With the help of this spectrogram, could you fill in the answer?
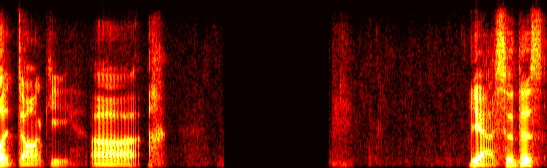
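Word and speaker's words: Don Quijote: Don kot um donot Super Market yeah it's spelled like this and it's a Japanese super market and they call it donkey uh yeah so this it's an absolutely crazy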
